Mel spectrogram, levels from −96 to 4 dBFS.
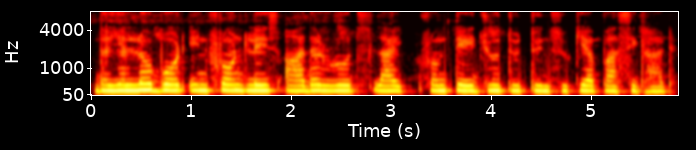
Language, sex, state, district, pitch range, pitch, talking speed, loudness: English, female, Arunachal Pradesh, Lower Dibang Valley, 185-200 Hz, 195 Hz, 145 wpm, -15 LUFS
